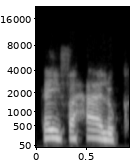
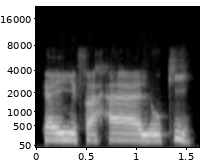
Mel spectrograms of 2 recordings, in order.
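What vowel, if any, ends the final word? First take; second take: none; i. First: The last word ends on the k sound, no vowel. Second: The last word ends in a short i vowel. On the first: The gender of the person addressed is not specified. "we don't actually say it. We don't specify. We just say" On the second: The person addressed is female. "if you're speaking to a female, you're supposed to say"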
